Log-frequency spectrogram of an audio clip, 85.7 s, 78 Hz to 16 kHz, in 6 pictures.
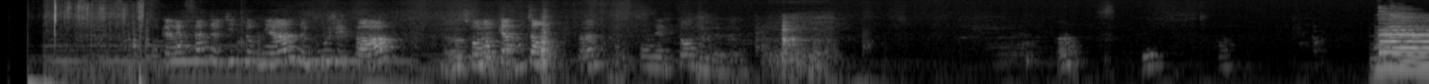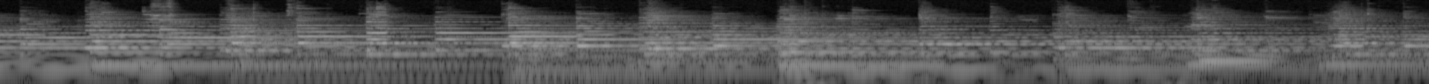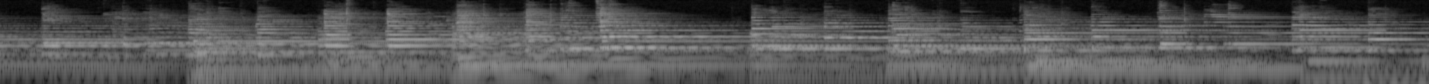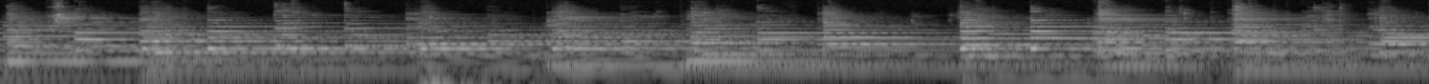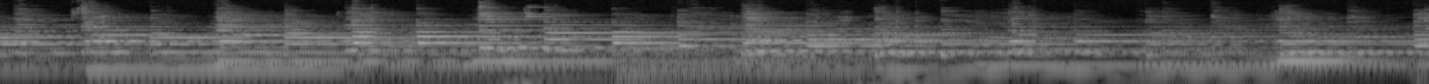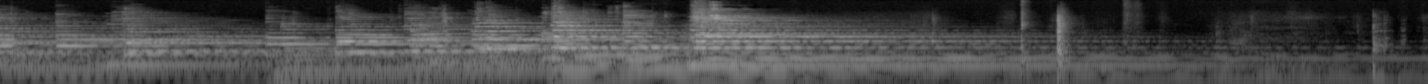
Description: suite des souvenirs du concert anniversaire à l’abbaye d’En Calcat, donné par mes stagiaires le 28 octobre 2023
cantique
flûtiste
